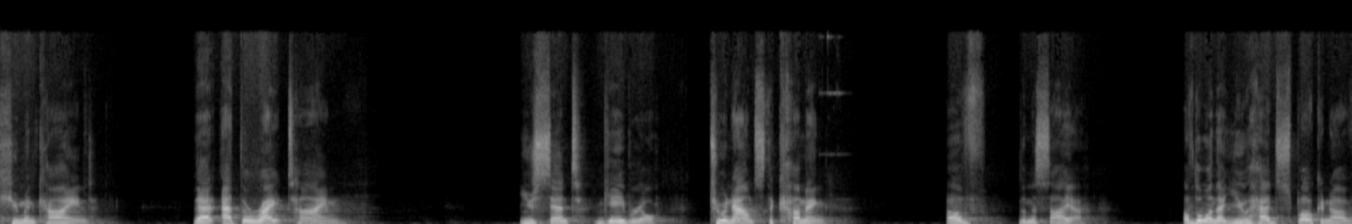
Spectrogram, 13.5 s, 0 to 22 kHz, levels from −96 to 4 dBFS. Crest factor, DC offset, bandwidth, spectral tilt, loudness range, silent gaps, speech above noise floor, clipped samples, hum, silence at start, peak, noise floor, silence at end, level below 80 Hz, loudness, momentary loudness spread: 22 dB; under 0.1%; 19.5 kHz; -5.5 dB/octave; 7 LU; none; 50 dB; under 0.1%; none; 0 s; -10 dBFS; -79 dBFS; 0 s; -86 dBFS; -29 LUFS; 14 LU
